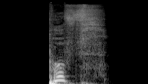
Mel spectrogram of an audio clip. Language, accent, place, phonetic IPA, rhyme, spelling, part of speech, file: German, Germany, Berlin, [pʊfs], -ʊfs, Puffs, noun, De-Puffs.ogg
- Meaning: plural of Puff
